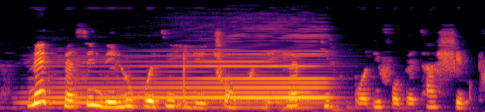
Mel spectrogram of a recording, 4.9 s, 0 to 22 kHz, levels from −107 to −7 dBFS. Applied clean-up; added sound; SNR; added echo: classical method log-MMSE.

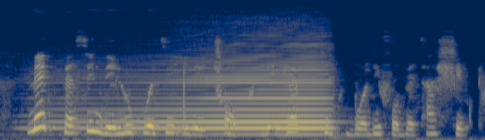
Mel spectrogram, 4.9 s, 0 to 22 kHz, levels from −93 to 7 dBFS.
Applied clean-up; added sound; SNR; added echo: none; Bowed string instrument; 1 dB; none.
